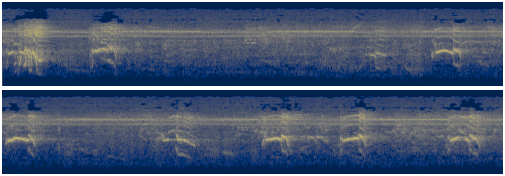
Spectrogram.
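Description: Birds chirping: short rising-and-falling chirps about once a second, over a steady high-pitched tone.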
